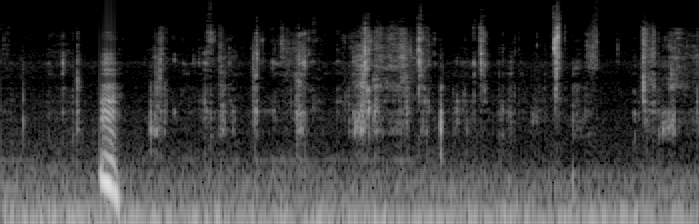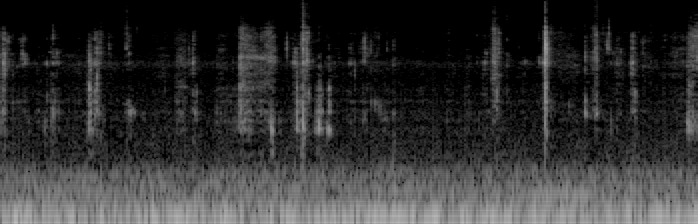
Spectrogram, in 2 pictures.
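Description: A man chewing a mouthful of steak and rice close to the microphone, with many small wet mouth clicks and smacks. A brief vocal sound falling in pitch about a second in, over a low steady hum.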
